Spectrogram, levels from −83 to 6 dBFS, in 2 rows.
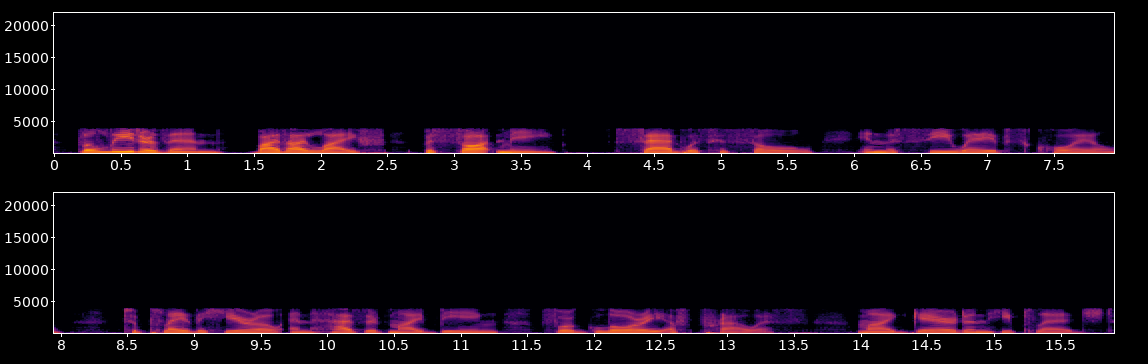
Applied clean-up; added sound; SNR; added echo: neural mask model Resemble Enhance denoiser.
